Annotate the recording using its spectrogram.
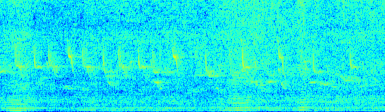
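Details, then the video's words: Honey bees flying at a horizontal hive made from an old French oak chest under trees on a spring morning, bringing in pollen; a steady droning buzz with a strong low hum, while a bird repeats short high chirps in the background. "Relaxing sound of bees flying at beehive Doppio on a spring morning"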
